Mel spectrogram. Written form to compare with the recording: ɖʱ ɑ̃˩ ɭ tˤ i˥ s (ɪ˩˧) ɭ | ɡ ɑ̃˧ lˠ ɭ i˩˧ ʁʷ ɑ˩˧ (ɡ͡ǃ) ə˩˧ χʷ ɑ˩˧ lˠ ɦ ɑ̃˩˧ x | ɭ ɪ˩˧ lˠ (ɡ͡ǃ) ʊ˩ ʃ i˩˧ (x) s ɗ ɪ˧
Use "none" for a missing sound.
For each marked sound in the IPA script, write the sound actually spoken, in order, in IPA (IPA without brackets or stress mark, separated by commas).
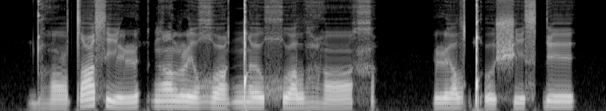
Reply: i˩˧, ŋ͡ǃ, ǃʼ, none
